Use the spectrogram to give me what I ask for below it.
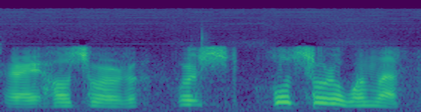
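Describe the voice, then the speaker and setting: A man's voice: medium pitch, normal speed. A man talking as a pilot in air traffic control radio exchanges, with casual, tentative replies. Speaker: flight simulation pilot on frequency. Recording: narrow-band tinny radio transmission.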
